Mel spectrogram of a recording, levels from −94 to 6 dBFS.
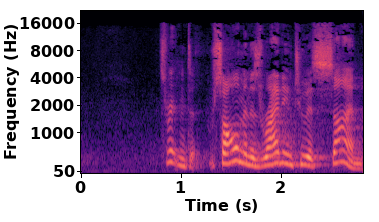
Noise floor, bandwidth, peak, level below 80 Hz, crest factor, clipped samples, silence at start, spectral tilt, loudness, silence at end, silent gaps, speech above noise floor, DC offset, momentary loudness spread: -58 dBFS; 16.5 kHz; -6 dBFS; -66 dBFS; 18 dB; under 0.1%; 0.8 s; -3 dB/octave; -22 LUFS; 0 s; none; 36 dB; under 0.1%; 10 LU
